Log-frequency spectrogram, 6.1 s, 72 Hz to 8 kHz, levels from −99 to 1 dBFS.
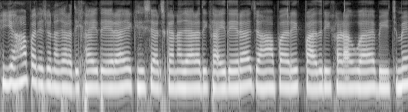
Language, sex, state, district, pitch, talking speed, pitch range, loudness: Hindi, female, Chandigarh, Chandigarh, 205 Hz, 225 wpm, 200-210 Hz, -11 LUFS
